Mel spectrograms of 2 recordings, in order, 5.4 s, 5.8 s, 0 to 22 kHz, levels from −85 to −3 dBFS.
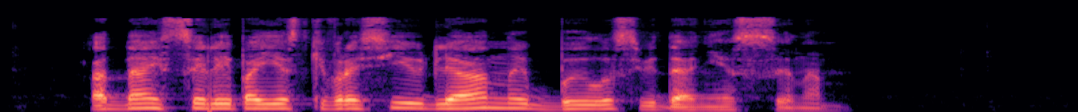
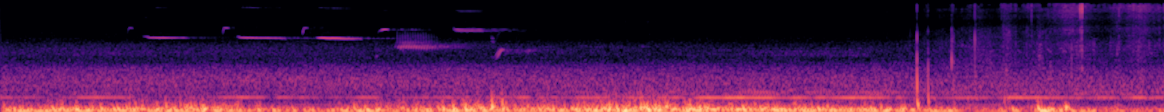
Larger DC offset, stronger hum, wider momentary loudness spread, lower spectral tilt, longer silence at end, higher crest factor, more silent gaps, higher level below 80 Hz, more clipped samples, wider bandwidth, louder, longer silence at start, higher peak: neither; neither; about the same, 8 LU vs 10 LU; second, -4.5 dB/octave vs -9 dB/octave; first, 1.25 s vs 0 s; about the same, 18 dB vs 16 dB; neither; second, -58 dBFS vs -24 dBFS; neither; second, 11.5 kHz vs 19 kHz; about the same, -23 LUFS vs -22 LUFS; first, 0.45 s vs 0 s; about the same, -6 dBFS vs -4 dBFS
